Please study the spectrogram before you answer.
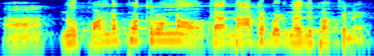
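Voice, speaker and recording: High-voiced preacher firing questions. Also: male voice, brisk, a little hiss or hum. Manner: fires rhetorical questions at the congregation, often shouting. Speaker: pastor. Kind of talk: sermon.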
